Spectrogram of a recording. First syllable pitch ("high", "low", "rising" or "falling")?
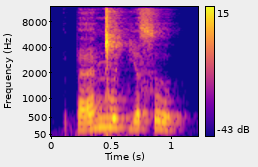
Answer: rising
